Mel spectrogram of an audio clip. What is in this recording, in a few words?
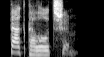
pain relief pills, Russian; Voice; Producer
